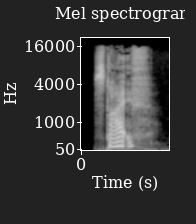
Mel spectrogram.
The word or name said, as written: strejf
